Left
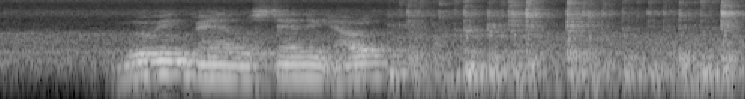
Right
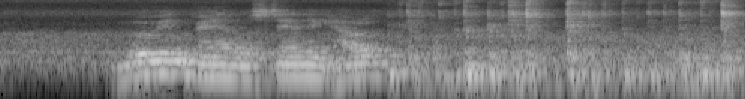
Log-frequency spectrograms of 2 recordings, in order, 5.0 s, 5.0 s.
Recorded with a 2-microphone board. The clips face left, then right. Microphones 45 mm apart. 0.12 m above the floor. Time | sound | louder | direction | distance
0.8 | a man speaking | even | 5° left (ahead or behind) | 1.8 m
2.6 | typing on a keyboard | even | 10° left (ahead or behind) | 2.5 m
